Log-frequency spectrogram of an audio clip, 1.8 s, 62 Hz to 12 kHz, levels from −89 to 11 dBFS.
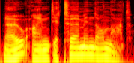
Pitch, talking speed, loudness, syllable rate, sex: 105 Hz, 165 wpm, -13 LUFS, 4.9 syllables/s, male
